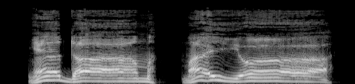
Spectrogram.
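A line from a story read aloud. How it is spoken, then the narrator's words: Roar. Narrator (Russian): взревел Дартун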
